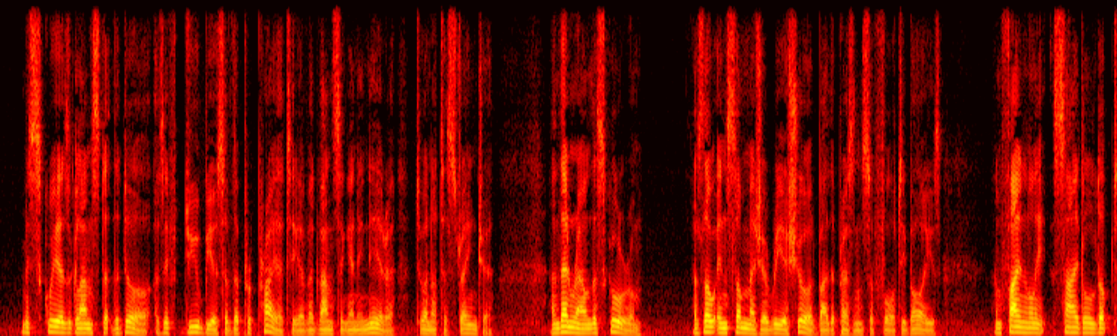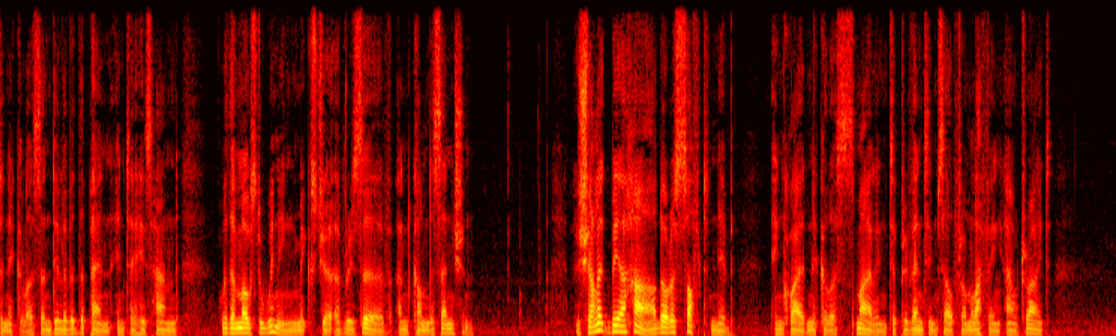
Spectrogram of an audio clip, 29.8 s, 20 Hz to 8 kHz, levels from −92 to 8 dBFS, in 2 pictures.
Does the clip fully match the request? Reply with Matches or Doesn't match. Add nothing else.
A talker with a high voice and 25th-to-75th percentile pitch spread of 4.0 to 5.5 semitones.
Doesn't match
